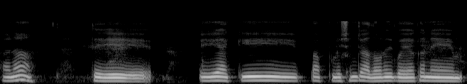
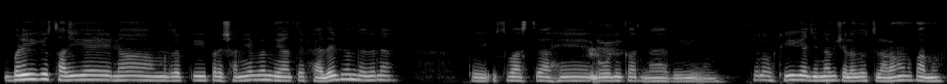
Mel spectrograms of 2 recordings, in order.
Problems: background sounds at intervals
